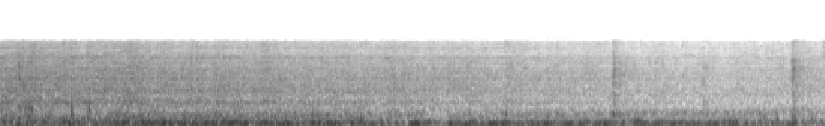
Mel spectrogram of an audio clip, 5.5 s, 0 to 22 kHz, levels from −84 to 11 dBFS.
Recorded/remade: recorded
